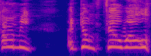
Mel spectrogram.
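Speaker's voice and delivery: very high, shrill, loud motherly voice. Retelling how tommy's mother reacted after he dosed her, imitating tommy's mom. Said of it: "she's like".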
